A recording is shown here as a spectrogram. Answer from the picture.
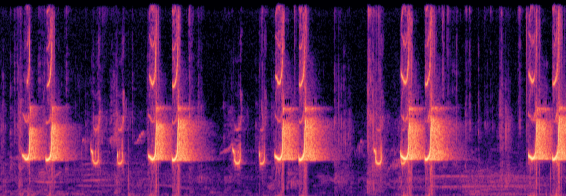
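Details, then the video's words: Summer-meadow common quail giving loud clipped doublets introduced by faint pips. The phrase repeats regularly, roughly every second and a quarter, against a quiet background. "common quail. bird sounds from summer meadow"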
